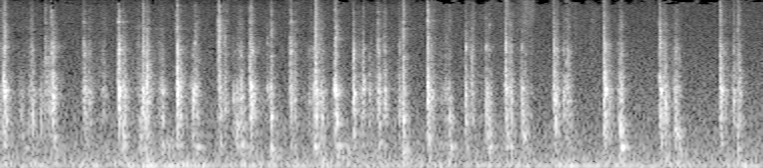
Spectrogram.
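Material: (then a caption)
Plastic. Both hands type fast with their fingertips on an old beige plastic computer keyboard. A rapid, uneven stream of short, dry, bright clicks and clacks follows, each keystroke snapping off almost instantly with little low end.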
